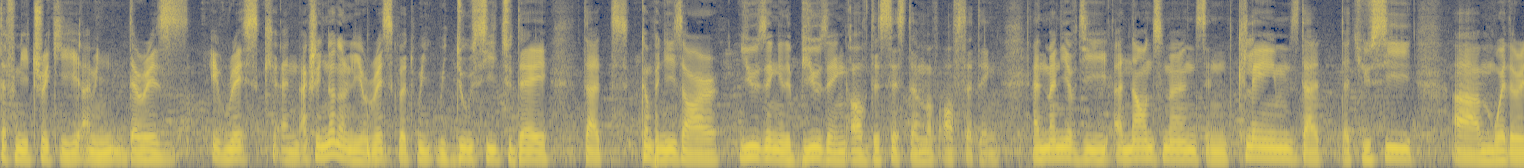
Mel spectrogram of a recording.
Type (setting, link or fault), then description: setting, busy venue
